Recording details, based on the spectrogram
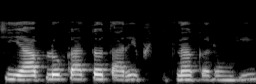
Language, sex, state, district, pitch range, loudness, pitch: Hindi, female, Jharkhand, Sahebganj, 210-230 Hz, -15 LUFS, 215 Hz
